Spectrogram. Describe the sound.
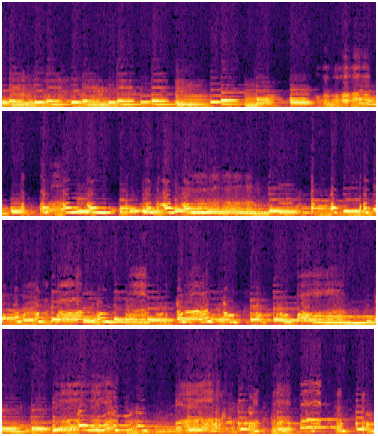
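Two performers sing a slow, crooning melody as a dog and a chicken, in dog-like howls and yelps mixed with chicken-like clucking tones, loud and continuous throughout, with wavering pitched notes over a light accompaniment.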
